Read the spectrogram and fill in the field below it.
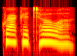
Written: Krakatoa

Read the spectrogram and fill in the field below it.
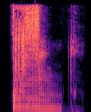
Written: dankness

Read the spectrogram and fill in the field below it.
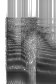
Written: elihu

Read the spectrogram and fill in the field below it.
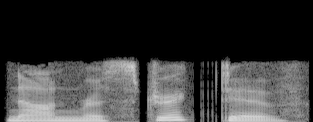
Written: nonrestrictive

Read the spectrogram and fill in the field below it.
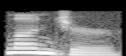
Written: lunger

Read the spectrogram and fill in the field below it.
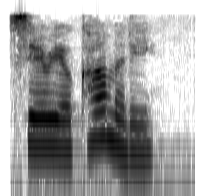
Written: seriocomedy

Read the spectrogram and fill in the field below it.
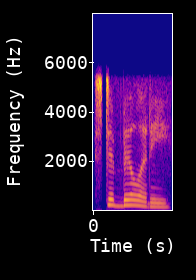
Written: stability

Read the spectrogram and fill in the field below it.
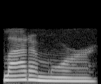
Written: Lattimore

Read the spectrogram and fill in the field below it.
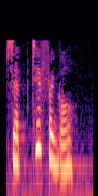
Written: septifragal

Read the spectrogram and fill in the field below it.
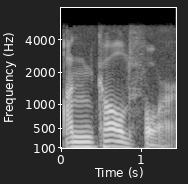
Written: uncalled-for

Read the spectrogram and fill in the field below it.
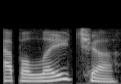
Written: Appalachia

